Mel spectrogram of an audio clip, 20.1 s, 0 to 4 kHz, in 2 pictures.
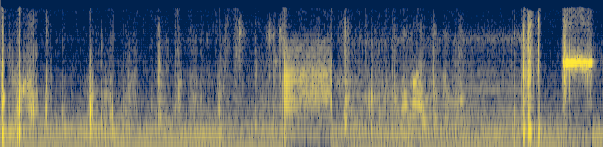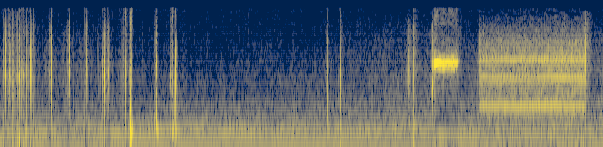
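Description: Telephone dialing tones and clicks as the number 611 is dialed by pulsing: a series of short tone bursts and sharp pulse clicks over a steady low hum, with brief steady tones near the end.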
